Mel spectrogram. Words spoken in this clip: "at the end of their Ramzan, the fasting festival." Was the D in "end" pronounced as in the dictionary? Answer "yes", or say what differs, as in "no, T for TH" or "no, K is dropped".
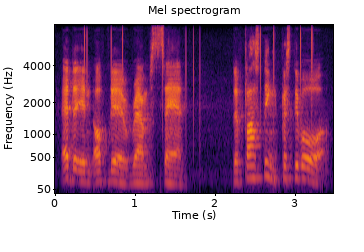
no, D is dropped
